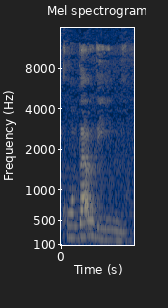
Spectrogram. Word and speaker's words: Kundalini: A Kundalini, pronuncia-se Kundalini, é uma palavra sânscrita feminina que designa a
